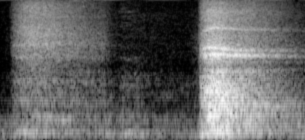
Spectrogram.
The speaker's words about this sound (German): Atme einmal durch.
